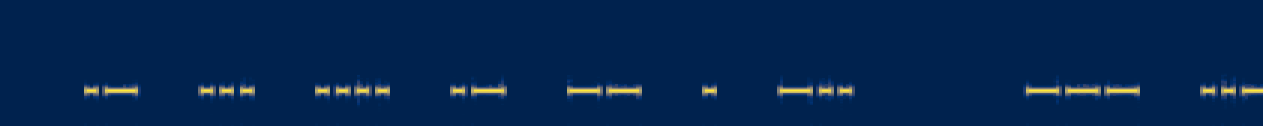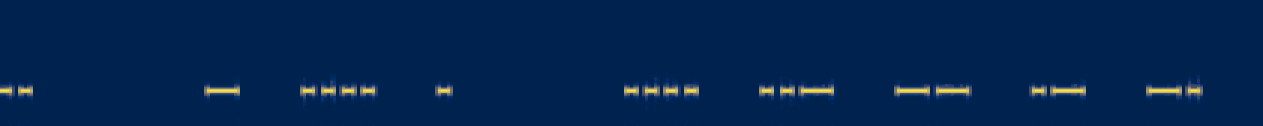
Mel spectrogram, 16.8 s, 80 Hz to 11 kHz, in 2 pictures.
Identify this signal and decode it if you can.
Morse code, heard as a keyed tone, about 18 wpm, spaced as for 12 wpm, 1000 Hz. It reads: ASHAMED OF THE HUMAN
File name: qotdfiles / 12wpm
